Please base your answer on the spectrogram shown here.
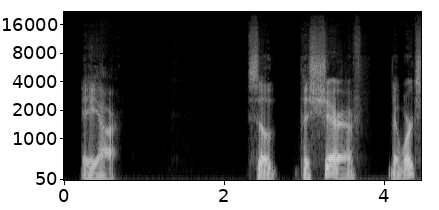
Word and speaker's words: Bexar: And when they said it, I live in Bexar County, right? But it's spelled Bexar.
